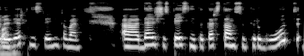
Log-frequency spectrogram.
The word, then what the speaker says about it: Кабан: А дальше Казанская набережная Кабана я могу неправильно ударение ставить, но вроде как кабана, кабана да. все правильно.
